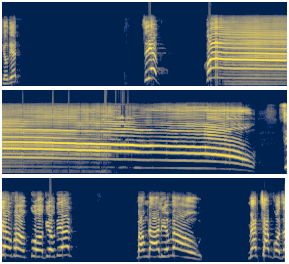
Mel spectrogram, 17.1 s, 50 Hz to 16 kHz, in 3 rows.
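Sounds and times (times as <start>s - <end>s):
commentator shouting goal: 2.8s - 3.2s.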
